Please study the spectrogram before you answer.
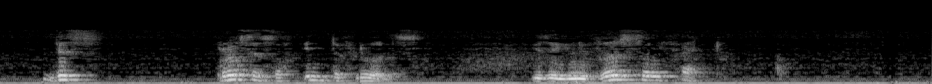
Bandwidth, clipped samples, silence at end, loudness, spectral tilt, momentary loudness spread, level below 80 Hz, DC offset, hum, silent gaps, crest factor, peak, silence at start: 5.2 kHz; under 0.1%; 0.05 s; -17 LUFS; -10.5 dB/octave; 23 LU; -30 dBFS; under 0.1%; none; none; 18 dB; 0 dBFS; 0 s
